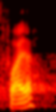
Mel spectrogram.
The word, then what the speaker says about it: FHIR: FHIR, they pronounce it as fire, which means fast health fast health care interoperability resources for health.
